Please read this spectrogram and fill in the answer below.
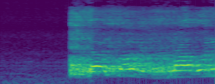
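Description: Faint room tone, then the soundtrack of a video being played back cuts in abruptly under a second in: a voice with no bass, thin like played-back audio.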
